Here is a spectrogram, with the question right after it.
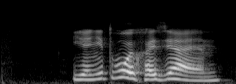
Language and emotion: Russian, angry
